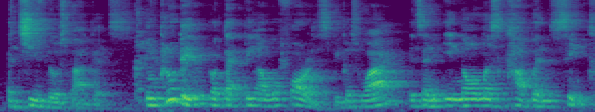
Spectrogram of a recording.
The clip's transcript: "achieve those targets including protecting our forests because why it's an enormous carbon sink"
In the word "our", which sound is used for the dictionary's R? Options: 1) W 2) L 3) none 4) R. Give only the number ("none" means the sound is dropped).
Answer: 1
